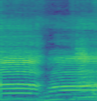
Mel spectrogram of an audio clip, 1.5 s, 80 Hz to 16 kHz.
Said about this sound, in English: So in a big bunch of lambs, she's got 2 to look after.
